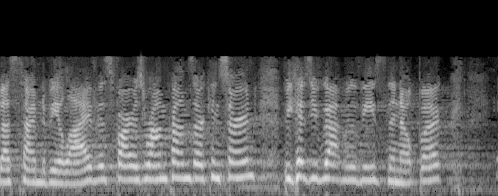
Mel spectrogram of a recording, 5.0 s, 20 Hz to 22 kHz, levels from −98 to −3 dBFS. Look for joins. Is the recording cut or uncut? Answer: cut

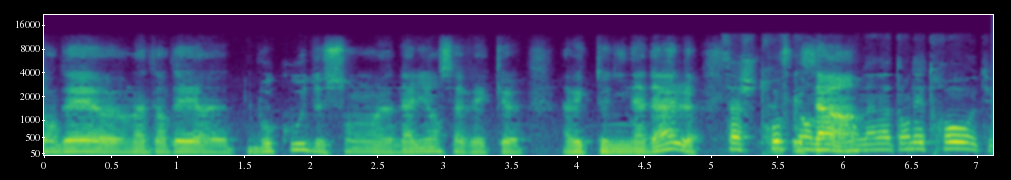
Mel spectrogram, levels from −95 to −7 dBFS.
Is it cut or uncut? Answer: cut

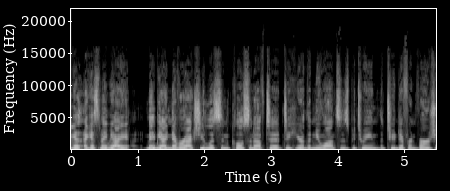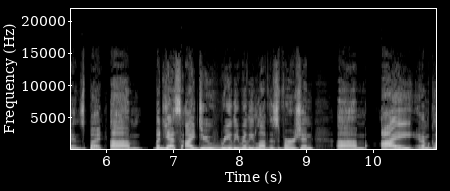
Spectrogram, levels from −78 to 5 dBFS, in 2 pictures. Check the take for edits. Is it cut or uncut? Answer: cut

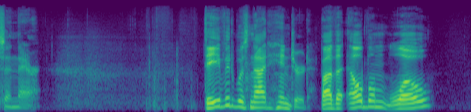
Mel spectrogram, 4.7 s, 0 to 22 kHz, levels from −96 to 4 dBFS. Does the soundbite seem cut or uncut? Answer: cut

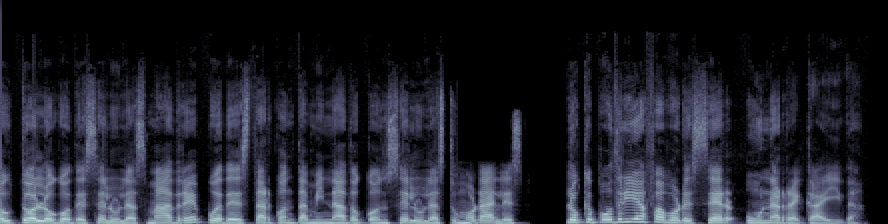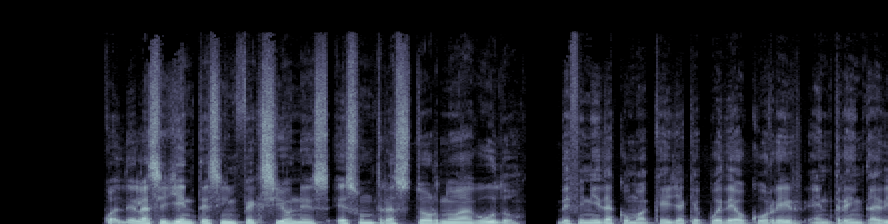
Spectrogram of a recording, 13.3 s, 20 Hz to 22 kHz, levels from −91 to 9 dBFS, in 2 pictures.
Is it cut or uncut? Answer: uncut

